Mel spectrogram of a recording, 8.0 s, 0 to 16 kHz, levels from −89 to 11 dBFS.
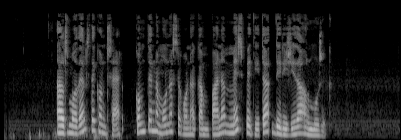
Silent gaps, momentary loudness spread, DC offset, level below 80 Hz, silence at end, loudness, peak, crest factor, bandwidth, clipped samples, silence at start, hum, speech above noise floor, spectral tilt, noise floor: none; 9 LU; under 0.1%; -62 dBFS; 1.5 s; -24 LUFS; -2 dBFS; 24 dB; 11.5 kHz; under 0.1%; 0.6 s; none; 41 dB; -5.5 dB/octave; -64 dBFS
